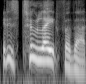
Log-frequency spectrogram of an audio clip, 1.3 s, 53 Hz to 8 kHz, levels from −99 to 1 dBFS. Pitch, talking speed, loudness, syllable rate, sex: 175 Hz, 275 wpm, -17 LUFS, 4.9 syllables/s, male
